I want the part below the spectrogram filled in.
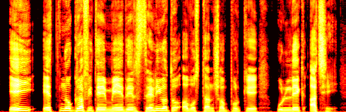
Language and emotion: Bengali, neutral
